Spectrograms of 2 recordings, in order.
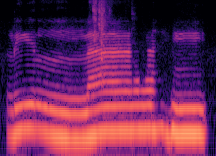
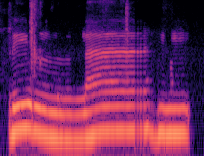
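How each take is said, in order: Both takes have the same delivery.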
